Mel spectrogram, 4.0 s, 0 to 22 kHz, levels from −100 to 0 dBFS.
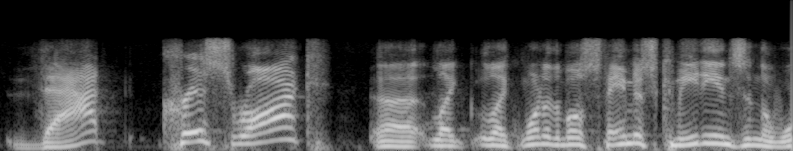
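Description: Nothing stood out on listening to this speech recording.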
